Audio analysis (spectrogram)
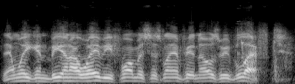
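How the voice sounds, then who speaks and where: An actor playing a wry, skeptical American insurance investigator in old-time radio style, dry and sardonic. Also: male voice, a little high, brisk, dull audio, background noise, lightly acted. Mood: wary, sardonic. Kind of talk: old-time radio detective acting and narration.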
